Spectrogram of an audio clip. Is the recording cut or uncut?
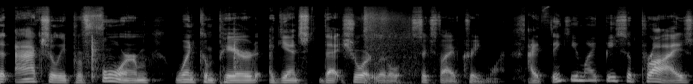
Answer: cut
